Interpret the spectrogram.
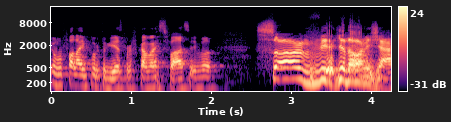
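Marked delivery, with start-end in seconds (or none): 2.5-4.3 put-on loud, sloshed, boozy-sounding drunken voice. Retelling what a drunk guy said after a police officer yelled, imitating a drunk voice. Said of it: "E aí a voz bêbada do irmão".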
